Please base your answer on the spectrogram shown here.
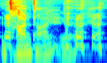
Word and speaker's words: Tintin: tonon was still around tonon kind of like the uh that's the French and Belgian pronunciation of it apparently and I just also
